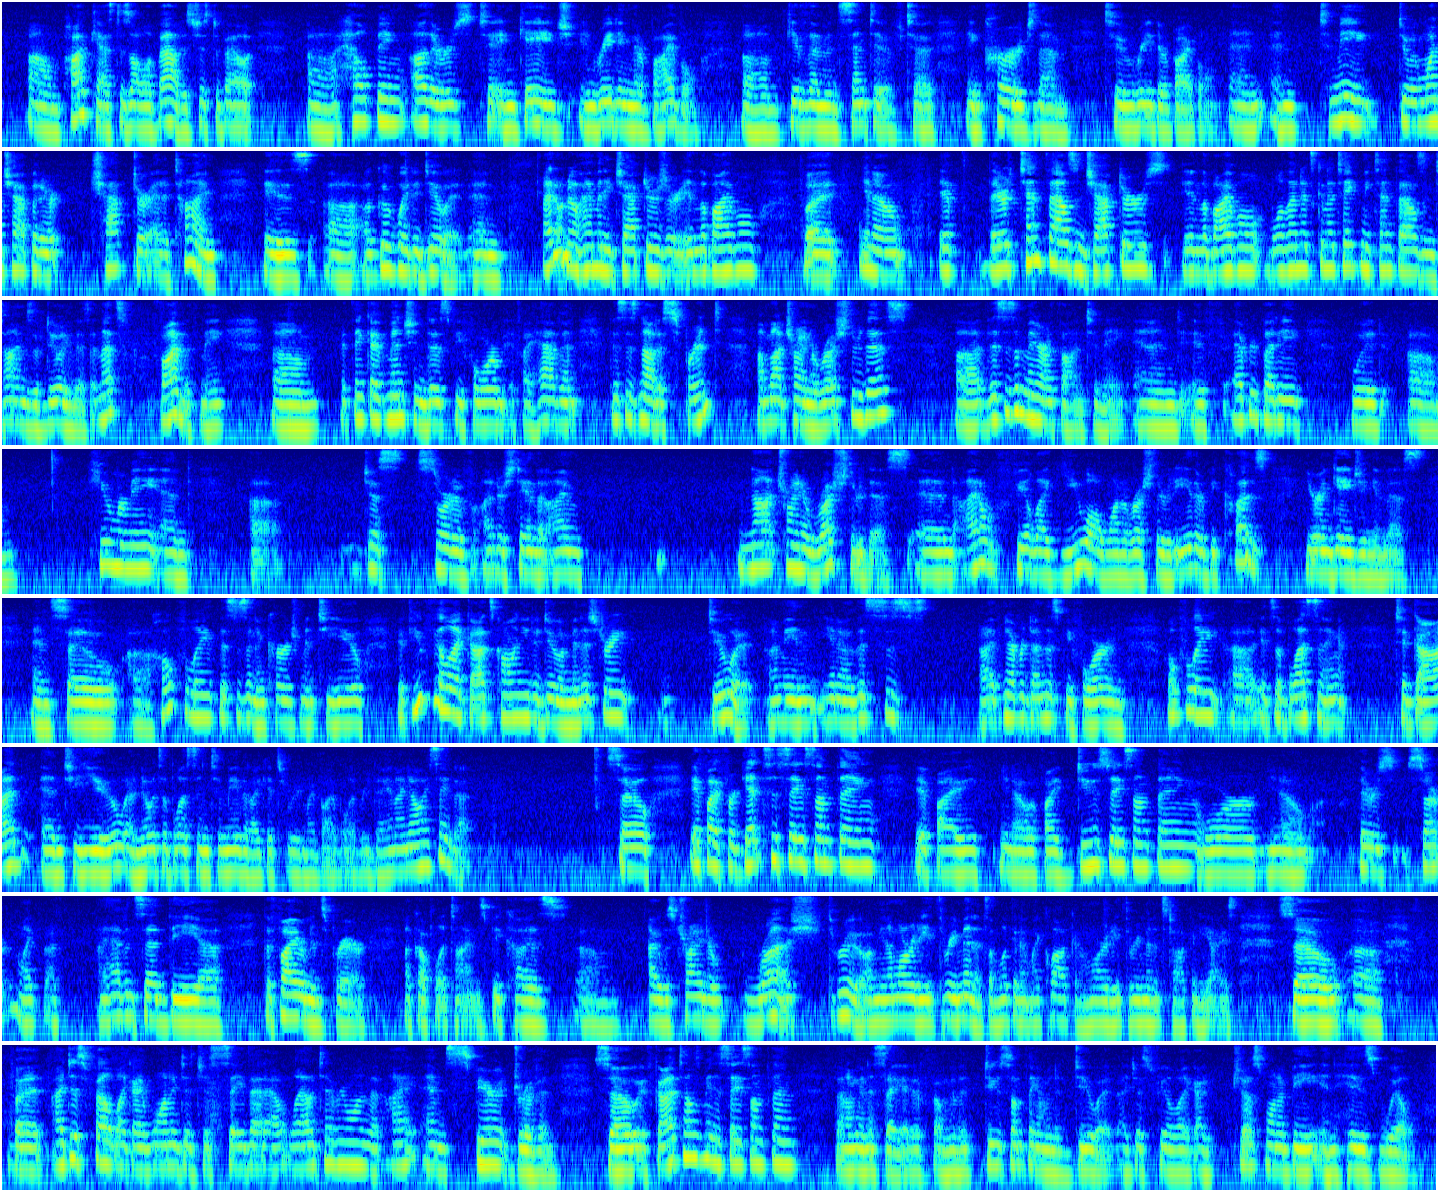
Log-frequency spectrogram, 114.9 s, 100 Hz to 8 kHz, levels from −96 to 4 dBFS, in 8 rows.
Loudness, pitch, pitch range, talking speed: -44 LUFS, 180 Hz, 170-205 Hz, 180 wpm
